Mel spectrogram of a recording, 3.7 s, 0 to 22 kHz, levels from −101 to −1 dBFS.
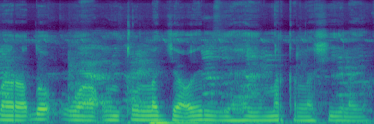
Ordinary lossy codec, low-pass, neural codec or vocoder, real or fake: none; none; none; real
